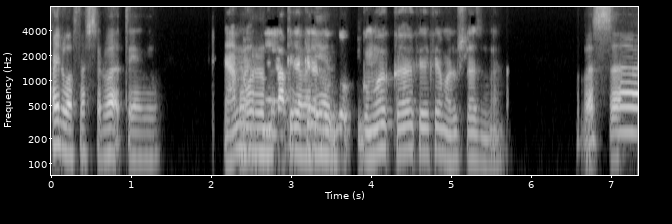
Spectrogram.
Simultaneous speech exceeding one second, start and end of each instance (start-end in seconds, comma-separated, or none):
2.3-3.6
